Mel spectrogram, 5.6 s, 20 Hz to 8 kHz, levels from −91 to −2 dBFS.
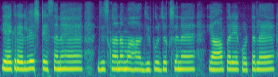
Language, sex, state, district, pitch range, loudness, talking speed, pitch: Marwari, female, Rajasthan, Churu, 230-245 Hz, -14 LUFS, 160 wpm, 240 Hz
